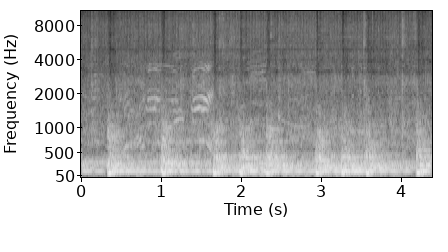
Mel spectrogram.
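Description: Big taiko drum inside a chousa drum float, beaten in a steady repeated rhythm of a few strokes a second, with the voices of the bearers carrying the float over it.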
